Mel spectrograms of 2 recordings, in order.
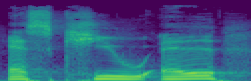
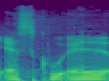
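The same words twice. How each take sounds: First: The letters are spelled out with English letter names. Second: The letters are spelled out with German letter names. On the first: "auf Englisch" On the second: "Auf Deutsch ist das schon hakelig"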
